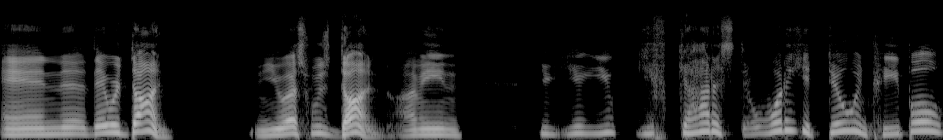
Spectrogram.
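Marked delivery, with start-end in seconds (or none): 5.7-7.1 high, frustrated, exasperated outburst. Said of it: "I can hear the frustration in your voice".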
